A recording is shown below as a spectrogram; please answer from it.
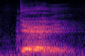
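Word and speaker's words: तेरी: Teddy. It's spelled T-E-R-I. You gotta roll the R, which is why it sounds different than what you're using it to say.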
